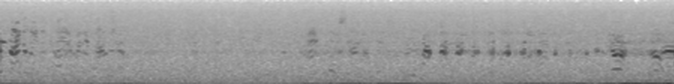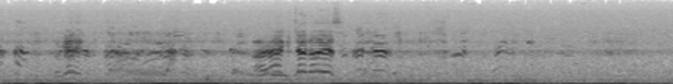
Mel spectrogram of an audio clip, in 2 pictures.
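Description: Children shout and call out in the distance outdoors.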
